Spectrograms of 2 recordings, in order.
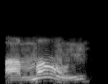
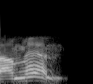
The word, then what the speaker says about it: amen: Do not pronounce it amon, but amen, the sustenance of all.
